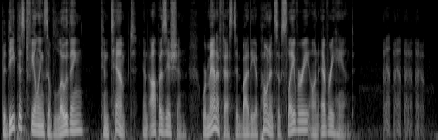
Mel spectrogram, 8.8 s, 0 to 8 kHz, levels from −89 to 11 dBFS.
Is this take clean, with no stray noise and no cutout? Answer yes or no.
no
